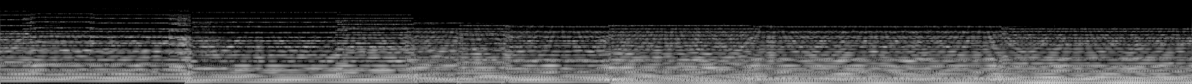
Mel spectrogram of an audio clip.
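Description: Roland D-50 linear-arithmetic synthesizer playing a factory preset: held chords that change every two seconds or so, with deep bass notes coming in about six seconds in.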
